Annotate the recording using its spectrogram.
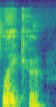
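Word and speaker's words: Laika: So that does all the Leica, I think it's Leica, pronounced Leica, stop motion stuff, right?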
